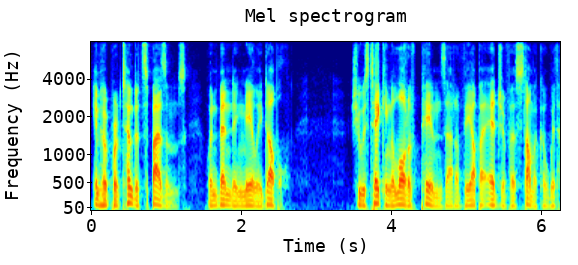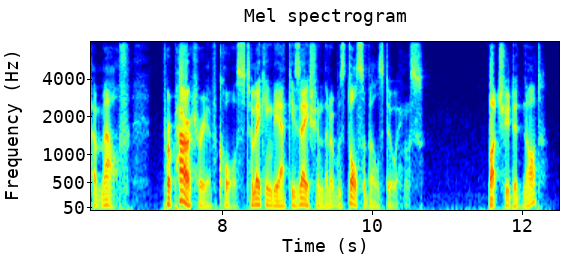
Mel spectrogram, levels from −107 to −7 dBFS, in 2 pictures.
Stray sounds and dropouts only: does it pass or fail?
pass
